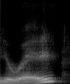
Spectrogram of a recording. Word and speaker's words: Ouray: Nobody really knows what the proper pronunciation is. Most people locally say Uray. Okay. But upon first sight of that word, it only makes sense to pronounce it Uray. Yeah. So it's a Ute word, and nobody's super clear on exactly the pronunciation.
